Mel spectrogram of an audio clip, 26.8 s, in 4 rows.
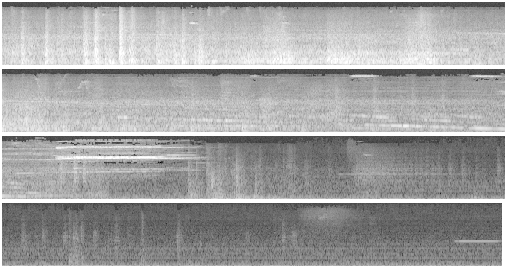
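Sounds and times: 
Melbourne Xtrapolis 100 passenger train stopping: 0:00.0 - 0:16.4.

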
